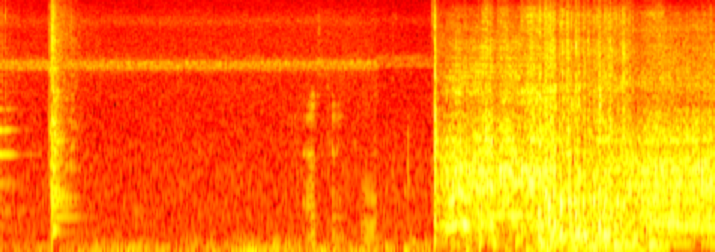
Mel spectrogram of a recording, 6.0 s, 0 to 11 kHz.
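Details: 1965 Ford F250 first start after 26 years abandoned: a bang, then it catches and runs rough and uneven, staying alive only with the throttle pumped or high rpm; later traced to ignition timing.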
